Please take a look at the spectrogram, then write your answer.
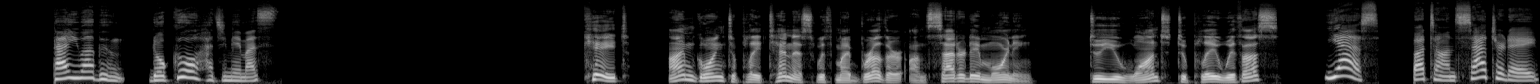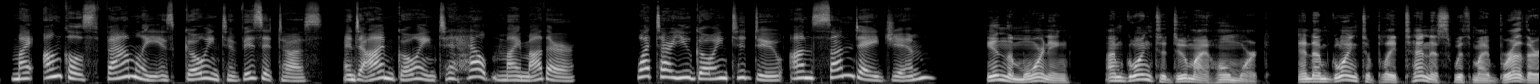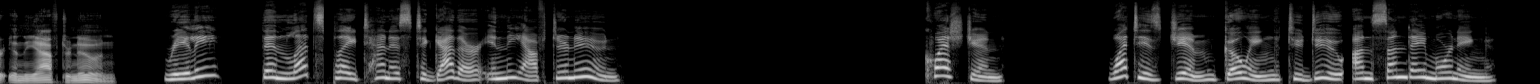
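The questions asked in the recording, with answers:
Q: What is Jim going to do on Sunday morning?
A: He is going to do his homework.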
